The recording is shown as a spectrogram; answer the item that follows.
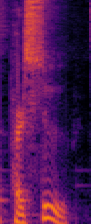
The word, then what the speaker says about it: pursue: 一个单词 pursue, 在美式发音当中 S 加 U 一般发成 U 这个发音叫 pursue。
